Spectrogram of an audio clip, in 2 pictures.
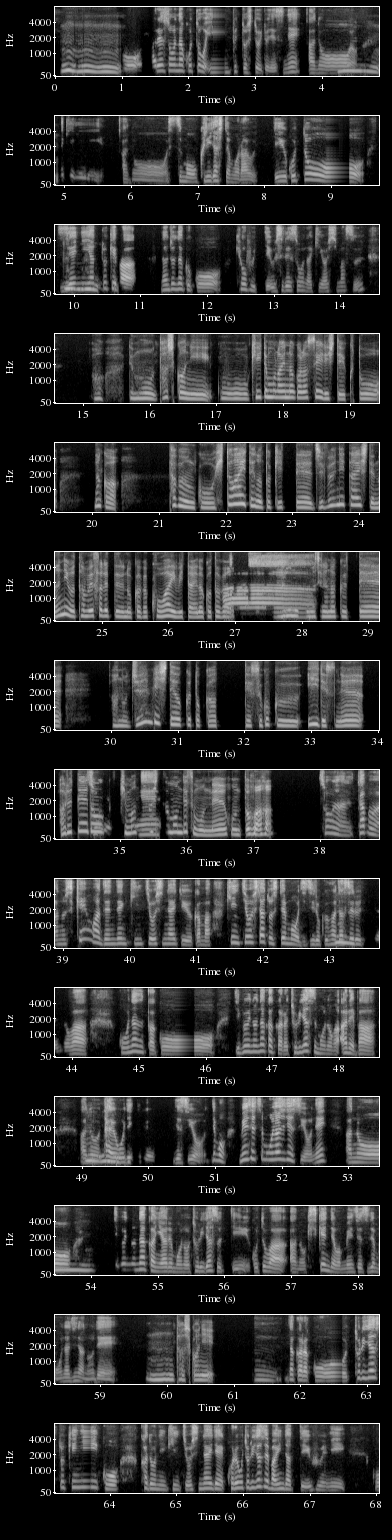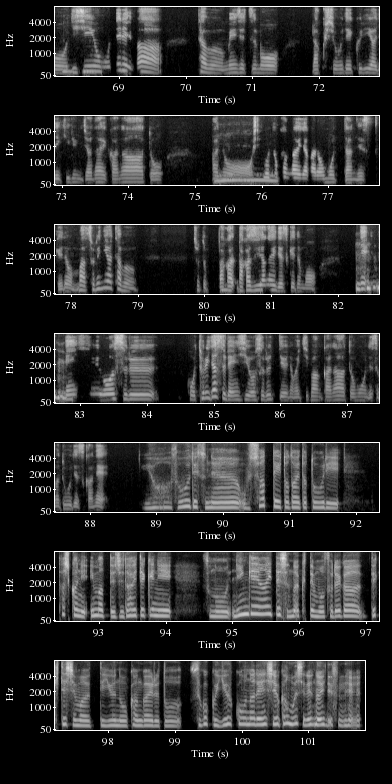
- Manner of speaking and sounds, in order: distorted speech; laughing while speaking: "ほんとは"; chuckle; tapping; laughing while speaking: "かもしれないですね"
- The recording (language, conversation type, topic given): Japanese, advice, 面接や試験で失敗する恐怖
